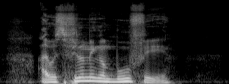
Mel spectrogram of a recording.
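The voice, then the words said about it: Imitates another person's voice. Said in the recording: “I wanted to do an Arnold impression.”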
